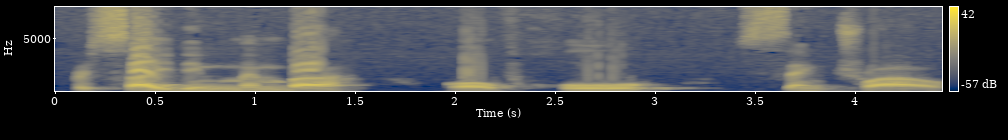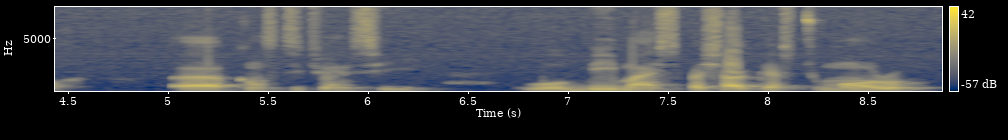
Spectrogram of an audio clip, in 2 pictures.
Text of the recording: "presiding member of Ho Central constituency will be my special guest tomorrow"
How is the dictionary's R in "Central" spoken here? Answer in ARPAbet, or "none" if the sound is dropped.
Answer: R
